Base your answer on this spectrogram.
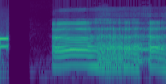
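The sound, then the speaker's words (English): An audience groans together after a brief silence, producing a loud, drawn-out, voiced moan that holds steady for just over a second. “Yeah, everyone give a nice groan.”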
